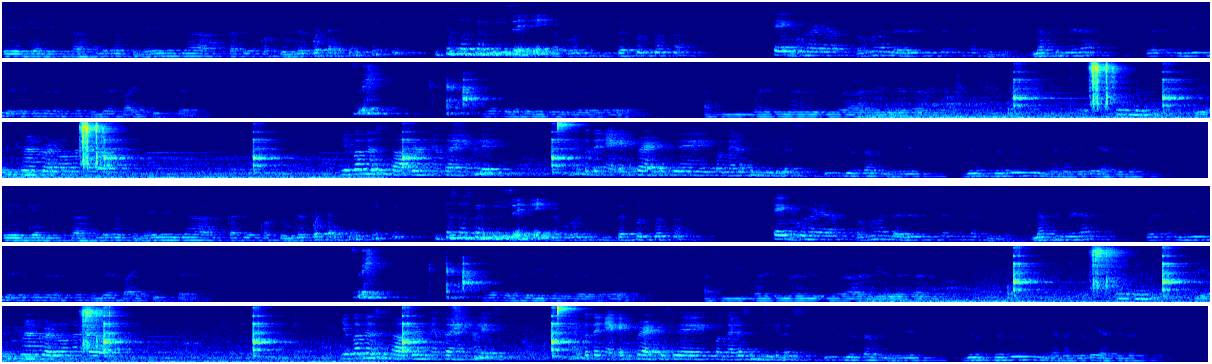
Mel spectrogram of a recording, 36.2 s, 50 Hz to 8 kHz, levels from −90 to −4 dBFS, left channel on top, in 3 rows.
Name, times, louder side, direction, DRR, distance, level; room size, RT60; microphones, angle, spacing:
voice 1, 0.0-6.8 7.2-7.3 7.8-8.2 8.5-10.9 11.4-14.0 16.9-18.4 19.1-21.5 24.0-24.8 31.4-35.6, equal, 15° right, 0 dB, 0.7 m, -63 dB
voice 2, 4.6-5.4 7.7-8.4 15.6-15.9 23.2-23.6 24.4-25.3 27.5-29.1 29.9-32.1, right 1 dB, 70° right, -2 dB, 2.1 m, -56 dB
sound 1, 20.6-28.0, left 11 dB, 55° left, 0.4 m, -46 dB
Water tap faucet / Drip, 21.8-31.1, right 7 dB, 35° right, 0.4 m, -51 dB
6.6 x 4.4 x 5.5 m, 0.84 s
head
